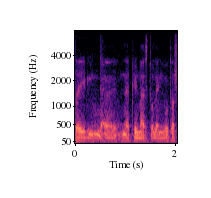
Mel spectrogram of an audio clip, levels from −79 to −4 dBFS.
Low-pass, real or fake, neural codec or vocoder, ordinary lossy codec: 7.2 kHz; fake; codec, 16 kHz, 0.5 kbps, FunCodec, trained on Chinese and English, 25 frames a second; Opus, 16 kbps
